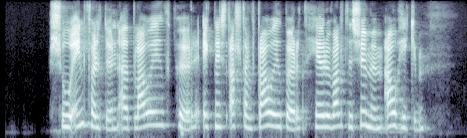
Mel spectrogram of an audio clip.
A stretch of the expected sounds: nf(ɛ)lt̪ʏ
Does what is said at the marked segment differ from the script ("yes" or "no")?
yes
